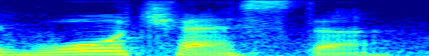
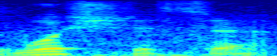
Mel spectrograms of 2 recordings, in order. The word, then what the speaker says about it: Worcester: And the way it's spelled, it should be Warchester, but it's pronounced Worcester.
